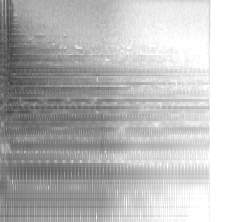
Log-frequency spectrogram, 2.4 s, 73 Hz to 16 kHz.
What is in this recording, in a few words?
F Suspended 4th, chord; Fsus4 strummed; 13,15,15,15; JGuitar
